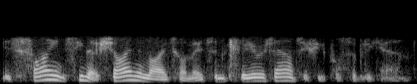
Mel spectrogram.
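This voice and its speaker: A man's voice: a little high, big pitch swings, a little fast. A man, a singer, chatting casually on a call, rambling with many restarts. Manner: rambling, restarts, breaks into soft song. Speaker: singer, guest. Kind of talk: casual chat. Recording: tinny phone-line sound.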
